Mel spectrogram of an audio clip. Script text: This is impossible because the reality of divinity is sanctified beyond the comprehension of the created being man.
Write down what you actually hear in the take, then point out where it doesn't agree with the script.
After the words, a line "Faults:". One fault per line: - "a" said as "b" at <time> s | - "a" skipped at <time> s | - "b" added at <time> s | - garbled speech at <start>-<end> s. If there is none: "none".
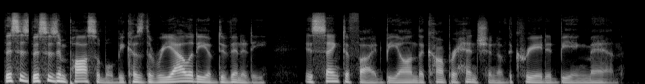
This is this is impossible because the reality of divinity is sanctified beyond the comprehension of the created being man.
Faults:
- "this is" added at 0.3 s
